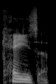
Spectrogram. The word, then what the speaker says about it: Caesar: The name Caesar, of course, now in uh classical Latin, the letter C is pronounced K. So like you said earlier, his name is actually Kaser.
